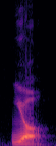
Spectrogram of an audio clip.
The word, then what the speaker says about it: yo: the proper form accordingly the Spanish pronoun for I is easy it's yo like uh yo Adrien it's always yo whether you're a woman or a man yo yo so to Spanish speakers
